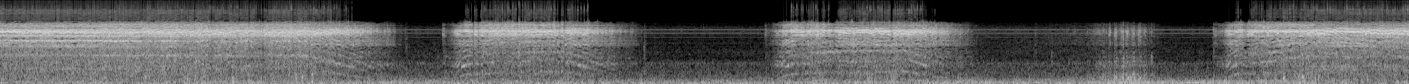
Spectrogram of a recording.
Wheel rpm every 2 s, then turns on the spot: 190, 140, 70, 20, 90, 10, 120.
10-12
